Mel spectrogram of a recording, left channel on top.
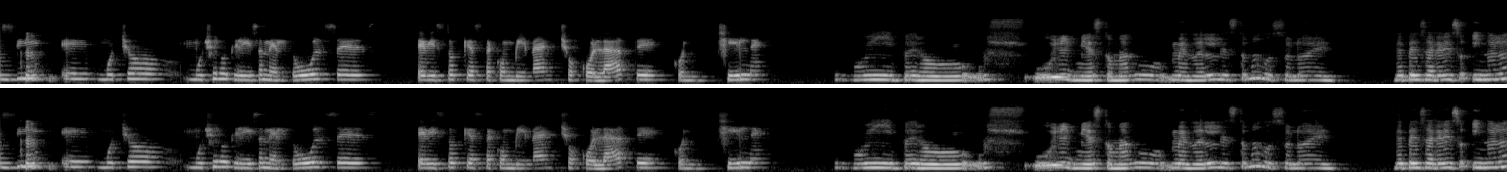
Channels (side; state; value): both; normal; correlation 0.71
